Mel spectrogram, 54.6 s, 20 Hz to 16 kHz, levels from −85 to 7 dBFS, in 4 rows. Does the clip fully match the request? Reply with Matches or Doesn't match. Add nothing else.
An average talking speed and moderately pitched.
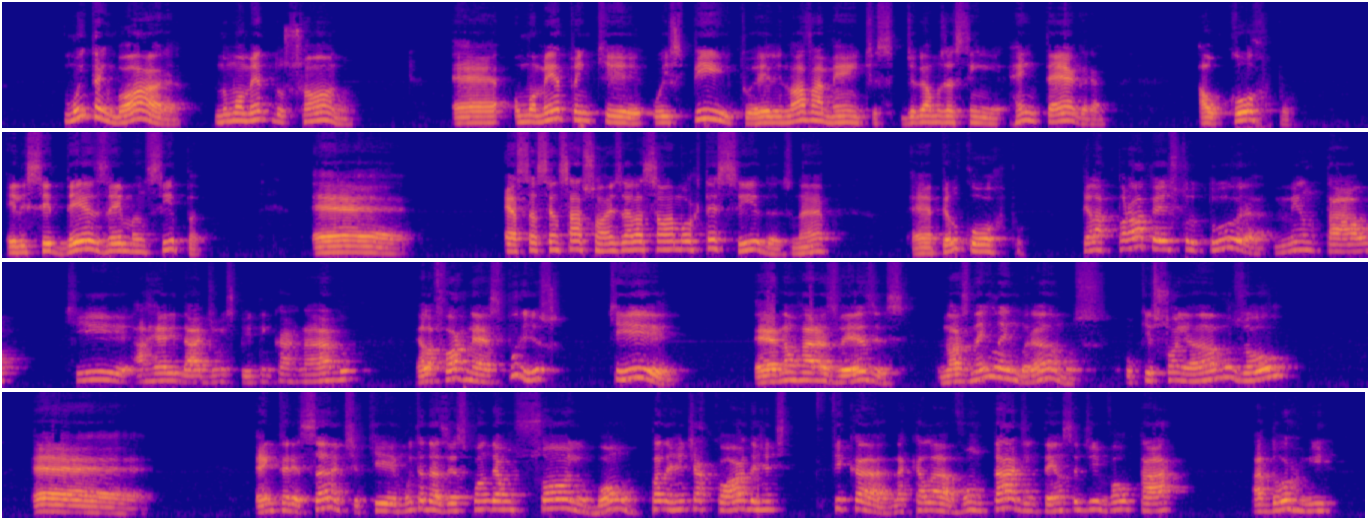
Doesn't match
